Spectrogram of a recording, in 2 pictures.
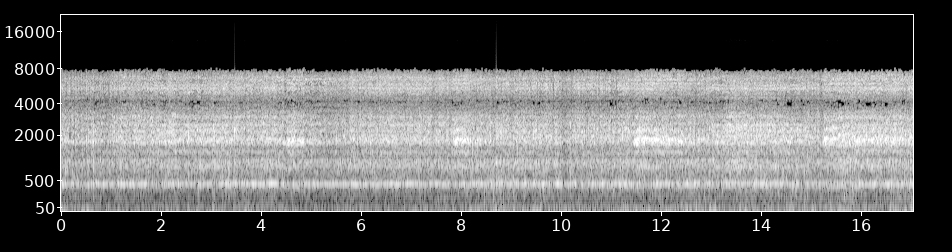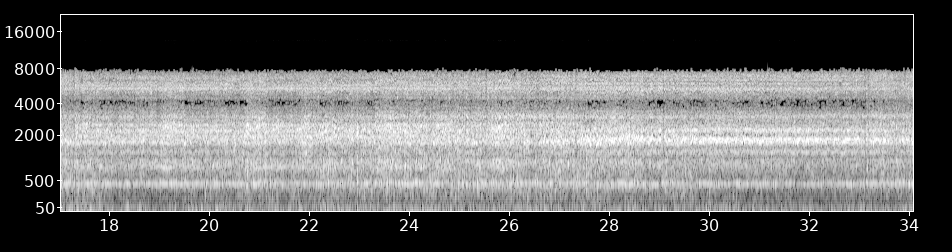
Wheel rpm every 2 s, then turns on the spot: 120, 110, 110, 120, 110, 120, 120, 110, 110, 120, 120, 110, 110, 120, 110, 110, 110.
none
